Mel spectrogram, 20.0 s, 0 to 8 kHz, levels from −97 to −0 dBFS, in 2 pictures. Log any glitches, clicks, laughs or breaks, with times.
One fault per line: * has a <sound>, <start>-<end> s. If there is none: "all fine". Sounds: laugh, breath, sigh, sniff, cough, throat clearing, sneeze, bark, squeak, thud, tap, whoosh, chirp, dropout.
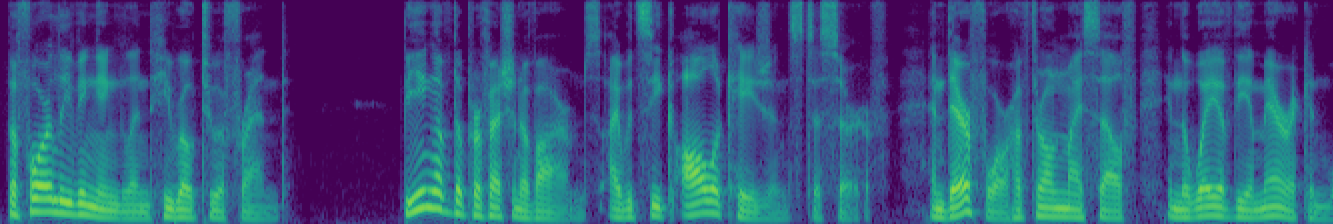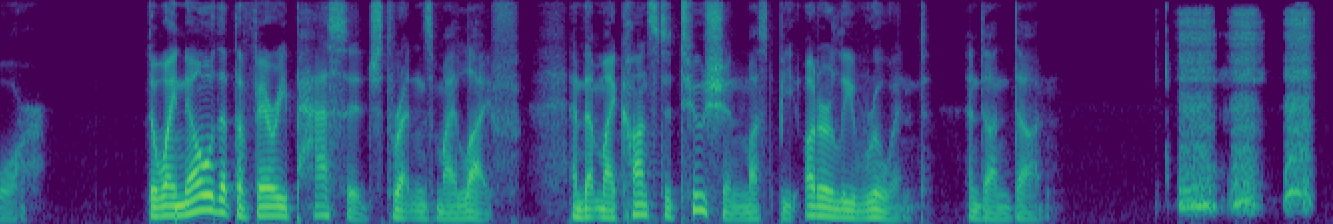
* has a sniff, 18.7-19.9 s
